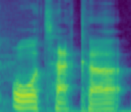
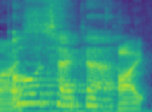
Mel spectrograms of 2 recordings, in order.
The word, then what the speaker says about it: Autechre: Autechre, and Autechre.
